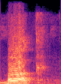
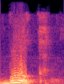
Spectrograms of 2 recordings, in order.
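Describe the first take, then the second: First: The vowel sounds close to the one in buck. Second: The vowel is the usual oo of book. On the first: This is how people from the speaker's home region say it. "where I come from... it would come out book... And it sounds like buck" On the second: This is the intended, usual pronunciation. "not book"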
